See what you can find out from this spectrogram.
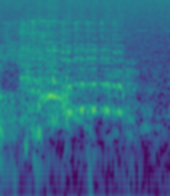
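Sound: goose honking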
